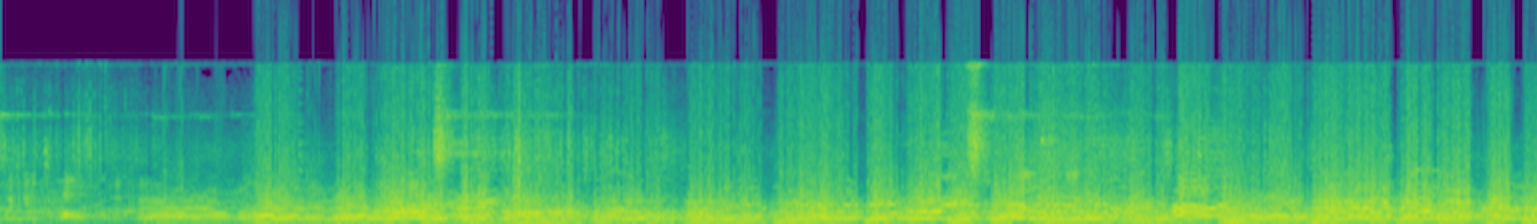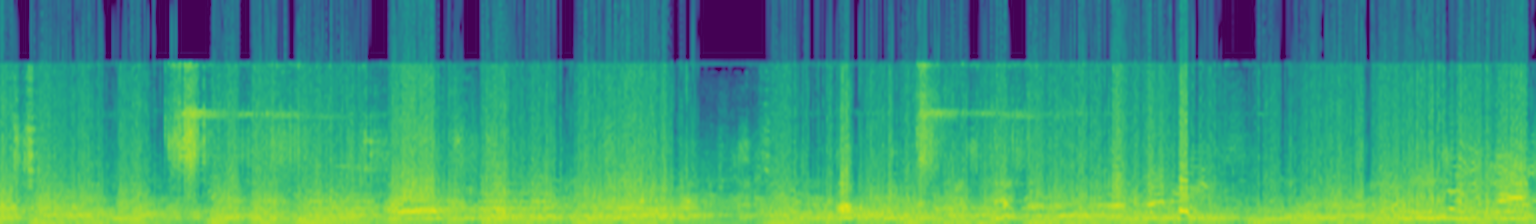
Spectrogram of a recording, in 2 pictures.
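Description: Music on brass instruments, several parts playing a tune together. It starts about two seconds in and then holds a steady, loud level.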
